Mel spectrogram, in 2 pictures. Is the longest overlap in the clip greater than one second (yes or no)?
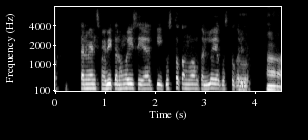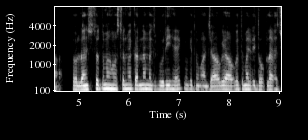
no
